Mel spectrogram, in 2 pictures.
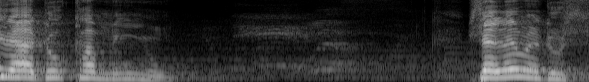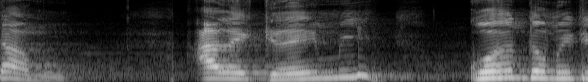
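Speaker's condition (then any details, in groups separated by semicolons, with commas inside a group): Cerebral palsy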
